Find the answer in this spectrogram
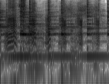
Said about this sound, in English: It's go a cowbell. It's a cowbell. We tie it around his neck so he doesn't get fucking lost.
